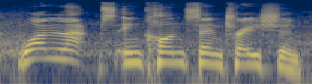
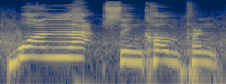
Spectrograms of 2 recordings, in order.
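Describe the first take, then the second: First: Said in the usual way. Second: Fumbling the word conference; flustered slip on conference; tongue-tied. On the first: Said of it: "I can't even speak". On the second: Real, not acted. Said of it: "Oh, I can't even speak".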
